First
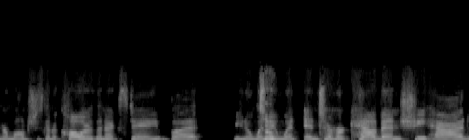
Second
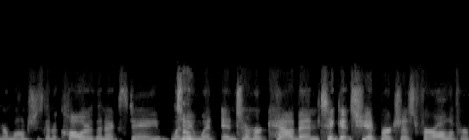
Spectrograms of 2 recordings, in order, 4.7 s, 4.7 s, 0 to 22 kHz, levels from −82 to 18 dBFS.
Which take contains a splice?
second; 2 cuts; at 1.7 s, 3.2 s

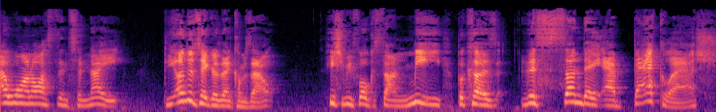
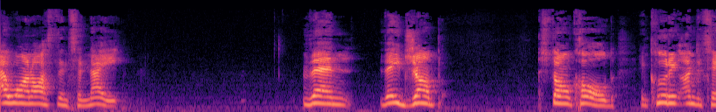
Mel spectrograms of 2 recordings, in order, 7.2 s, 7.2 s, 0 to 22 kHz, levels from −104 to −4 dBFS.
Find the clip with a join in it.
first; 3 cuts; at 1.6 s, 3.2 s, 5.1 s

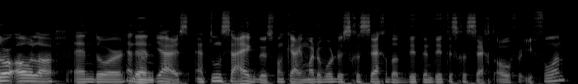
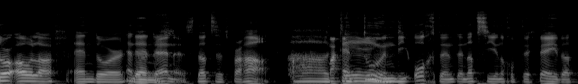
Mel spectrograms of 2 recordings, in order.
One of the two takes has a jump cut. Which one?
first; 1 cut; at 1.5 s

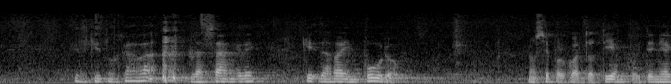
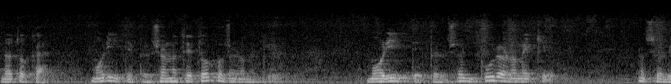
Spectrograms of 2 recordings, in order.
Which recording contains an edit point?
second; 1 cut; at 2.3 s

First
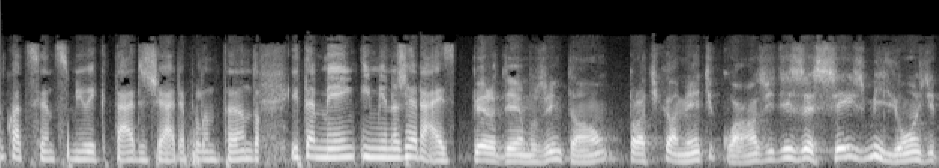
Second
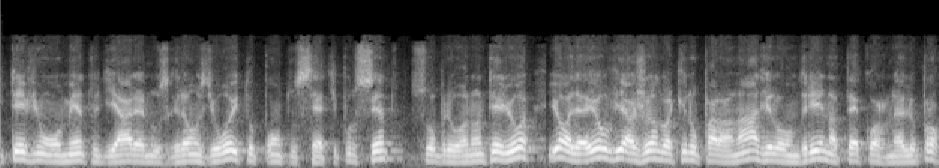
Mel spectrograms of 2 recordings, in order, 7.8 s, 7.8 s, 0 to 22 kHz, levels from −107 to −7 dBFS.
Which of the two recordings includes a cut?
first; 1 cut; at 3.9 s

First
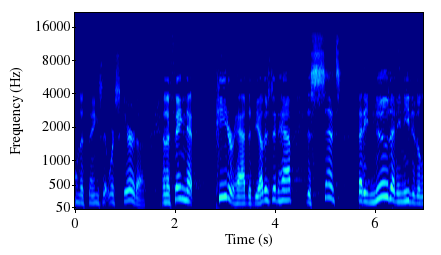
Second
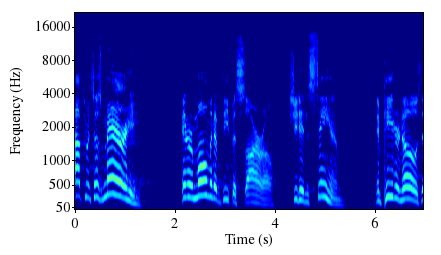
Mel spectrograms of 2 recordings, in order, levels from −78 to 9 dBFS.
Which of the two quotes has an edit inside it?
first; 1 cut; at 4.6 s

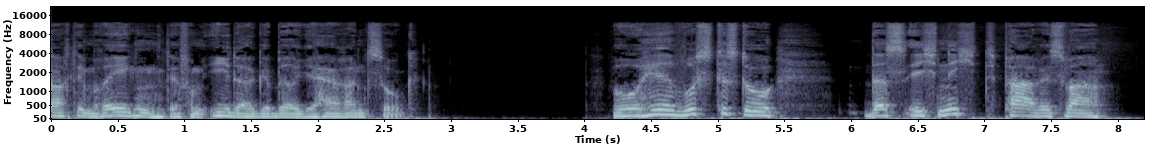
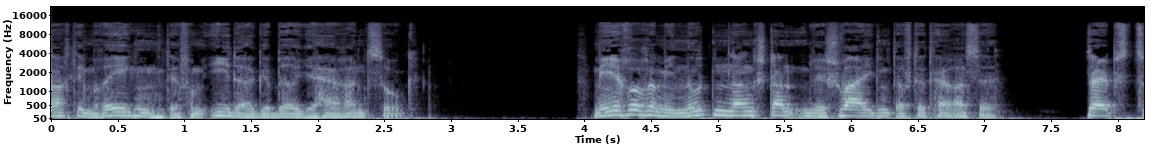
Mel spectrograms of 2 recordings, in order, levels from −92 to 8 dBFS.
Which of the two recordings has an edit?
second; 1 cut; at 3.9 s

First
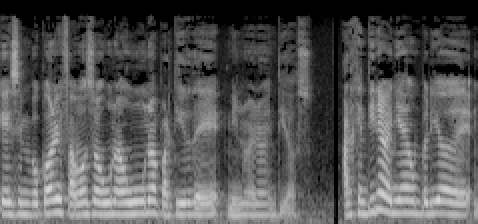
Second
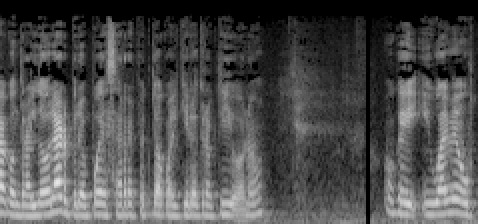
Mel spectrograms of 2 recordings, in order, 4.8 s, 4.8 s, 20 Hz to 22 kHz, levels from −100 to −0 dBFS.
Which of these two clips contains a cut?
second; 1 cut; at 3.7 s

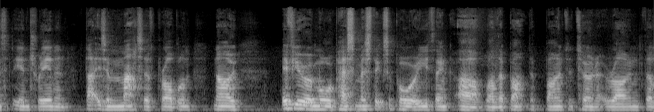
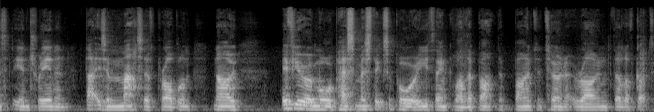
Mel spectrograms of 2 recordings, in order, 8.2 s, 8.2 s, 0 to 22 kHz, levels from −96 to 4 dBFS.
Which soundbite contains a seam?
second; 1 cut; at 5.6 s

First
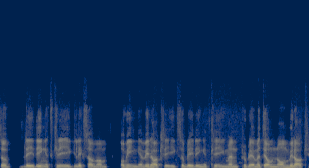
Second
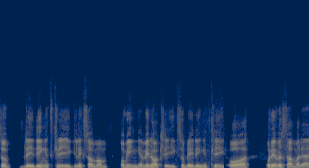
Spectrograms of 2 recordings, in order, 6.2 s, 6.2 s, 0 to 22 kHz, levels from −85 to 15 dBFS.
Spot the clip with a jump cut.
second; 1 cut; at 4.5 s

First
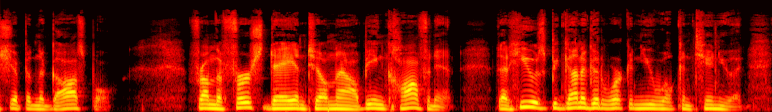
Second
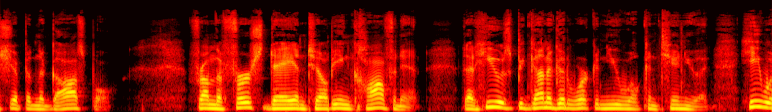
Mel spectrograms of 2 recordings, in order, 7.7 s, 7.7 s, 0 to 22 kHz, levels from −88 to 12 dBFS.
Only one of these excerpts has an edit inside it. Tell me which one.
second; 1 cut; at 3.3 s

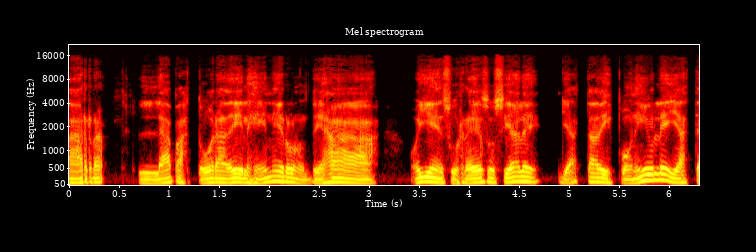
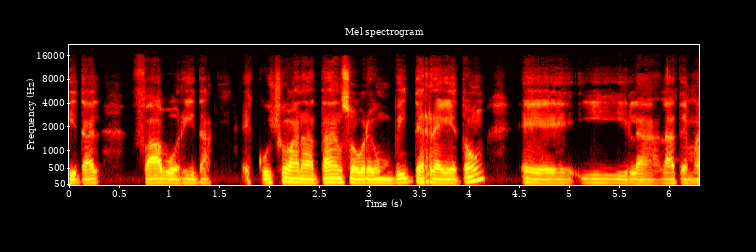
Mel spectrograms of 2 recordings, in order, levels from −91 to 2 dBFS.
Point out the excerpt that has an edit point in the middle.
second; 1 cut; at 1.6 s

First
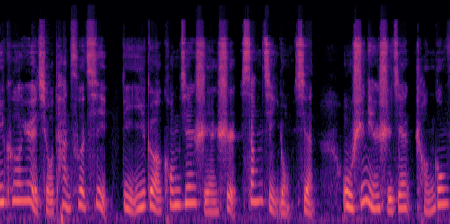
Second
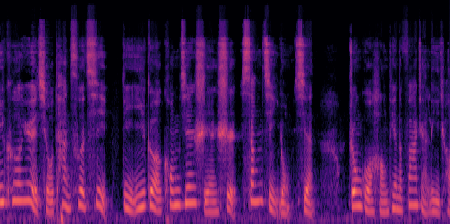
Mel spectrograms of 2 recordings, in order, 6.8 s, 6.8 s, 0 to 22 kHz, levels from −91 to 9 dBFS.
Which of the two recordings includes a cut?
second; 1 cut; at 5.1 s

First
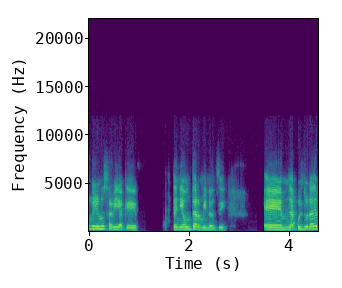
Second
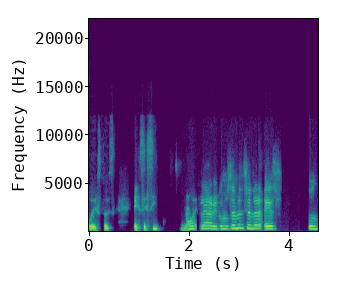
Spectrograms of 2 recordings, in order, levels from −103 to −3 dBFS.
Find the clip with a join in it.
second; 1 cut; at 2.1 s

